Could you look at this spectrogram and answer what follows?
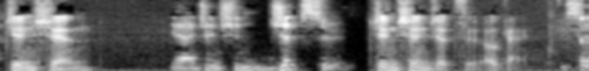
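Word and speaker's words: Jin Shin Jyutsu: Just think of jin like you're drinking. Jin. But it's spelled with a J. And shin like the shin of your leg. Jin shin. Yeah, jin shin jitsu.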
